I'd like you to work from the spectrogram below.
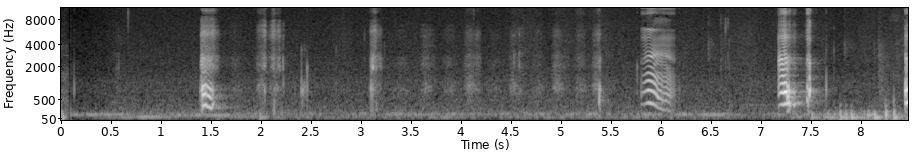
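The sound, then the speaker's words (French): A baby whimpers and babbles in a few short, fussy bursts, with brief cries rising and falling, separated by quiet pauses and soft breathing. “Tu comprends vais chercher maman, elle va venir te porter, d'accord hein Non, arrête de pleurer, je suis désolé.”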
